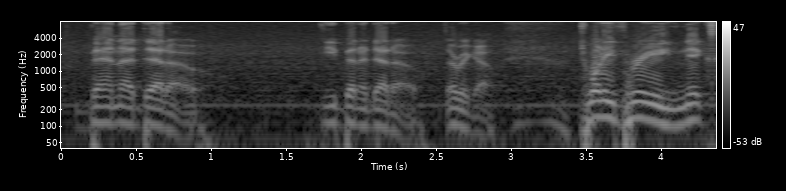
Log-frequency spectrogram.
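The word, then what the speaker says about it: DiBenedetto: 24 Matt De I always mis I always mispronounce his name D Benetto beat D Benadetto de Benadetto there we go 23 Nick Sanchez 22 Connor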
